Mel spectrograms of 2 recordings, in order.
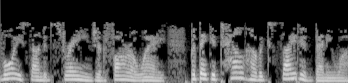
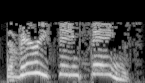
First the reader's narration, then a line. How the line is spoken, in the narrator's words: he shouted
